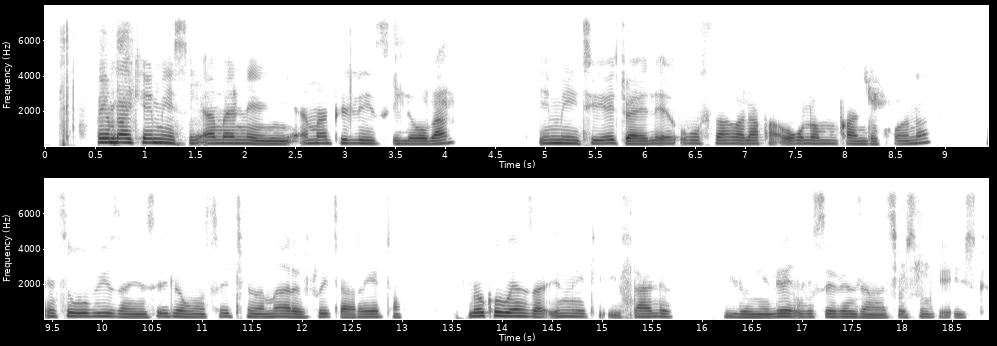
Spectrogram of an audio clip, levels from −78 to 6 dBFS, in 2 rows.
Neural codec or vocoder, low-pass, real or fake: codec, 16 kHz, 4 kbps, X-Codec, HuBERT features, trained on LibriSpeech; 7.2 kHz; fake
